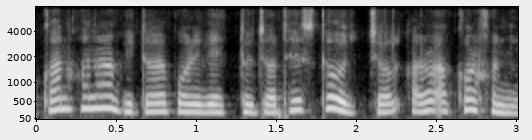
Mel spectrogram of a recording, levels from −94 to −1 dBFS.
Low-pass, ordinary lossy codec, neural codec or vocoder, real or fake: 7.2 kHz; none; codec, 16 kHz, 4.8 kbps, FACodec; fake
